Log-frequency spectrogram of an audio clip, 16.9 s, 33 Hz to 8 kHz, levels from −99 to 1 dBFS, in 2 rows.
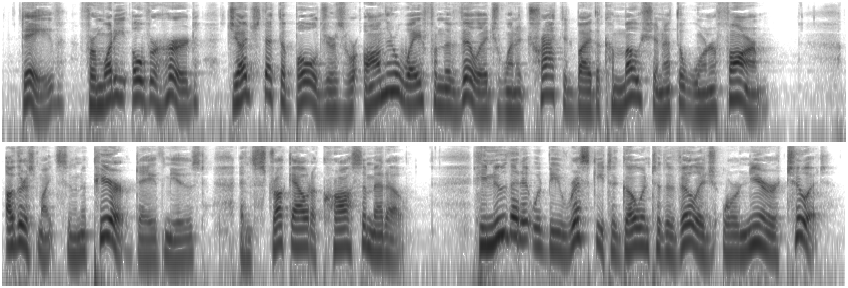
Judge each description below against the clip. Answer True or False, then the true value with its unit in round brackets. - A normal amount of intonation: False (6.5 semitones)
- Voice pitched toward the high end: False (145 Hz)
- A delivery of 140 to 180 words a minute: False (190 wpm)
